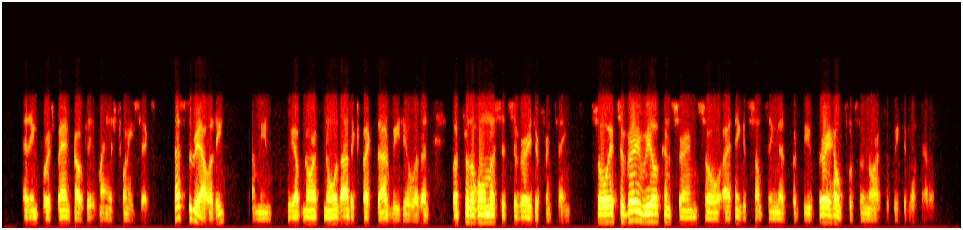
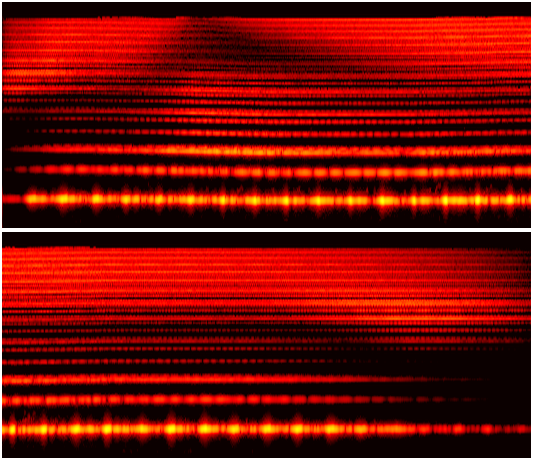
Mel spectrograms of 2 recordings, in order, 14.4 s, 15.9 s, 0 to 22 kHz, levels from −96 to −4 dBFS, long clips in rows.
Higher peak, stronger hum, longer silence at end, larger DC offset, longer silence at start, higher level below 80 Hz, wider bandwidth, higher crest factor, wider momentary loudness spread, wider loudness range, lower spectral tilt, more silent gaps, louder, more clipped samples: first, -6 dBFS vs -20 dBFS; neither; first, 0.45 s vs 0.05 s; neither; first, 0.3 s vs 0 s; first, -76 dBFS vs under -90 dBFS; second, 4.2 kHz vs 16.5 kHz; about the same, 16 dB vs 18 dB; first, 16 LU vs 7 LU; about the same, 4 LU vs 4 LU; first, -9 dB/octave vs 5 dB/octave; neither; first, -23 LUFS vs -36 LUFS; neither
